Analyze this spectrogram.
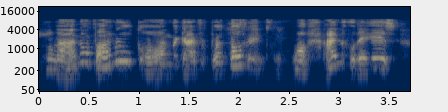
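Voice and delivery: very high, imitated Caribbean accent; squeaky mock of the hustler bragging; Puerto Rican hustler. Hustler claiming to be from Puerto Rico, high mock accent. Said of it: "he's just talking".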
